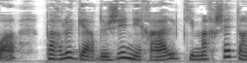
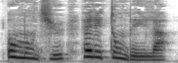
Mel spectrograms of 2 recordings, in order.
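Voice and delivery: louder exclamation of dismay; acted, raised-voice alarm; alarmed discovery; 3 semitones higher, 8 dB louder than usual. A narrator's reading. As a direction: cry out on finding the trace. Michaud discovers where girl fell.

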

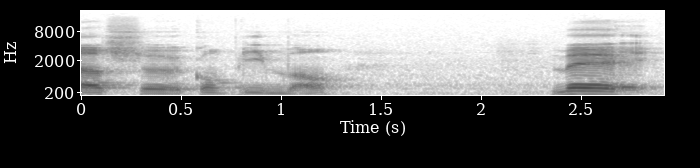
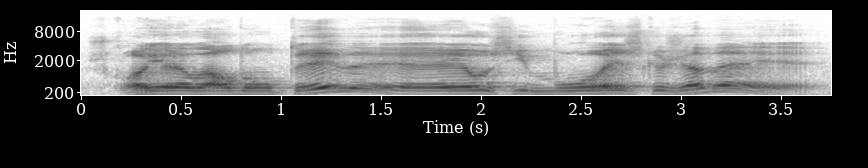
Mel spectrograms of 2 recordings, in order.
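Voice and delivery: loud, higher, exasperated outburst; angry complaint; 5 semitones higher, 7 dB louder than usual. Acted. Brigand complains Nancy is untamed, angry. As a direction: vent forcefully. Sykes rages about Nancy.

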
